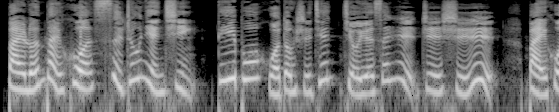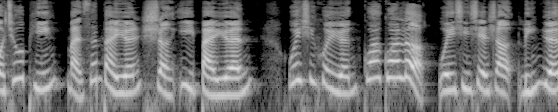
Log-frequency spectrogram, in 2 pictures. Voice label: 女 促销; 百伦百货4周年庆促销

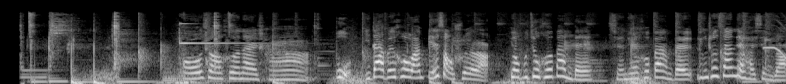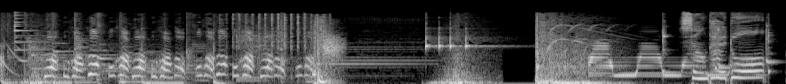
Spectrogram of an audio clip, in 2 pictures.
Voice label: 女 TVC; 每日鲜语奈雪的茶

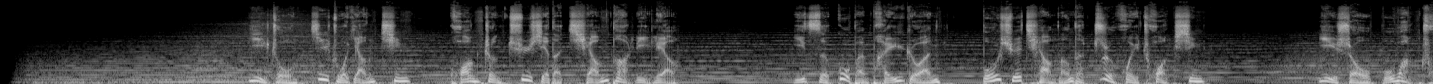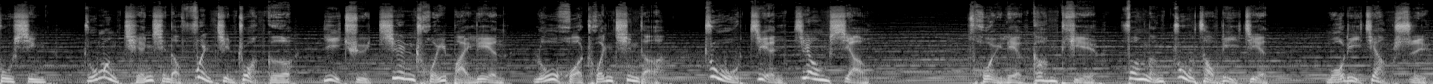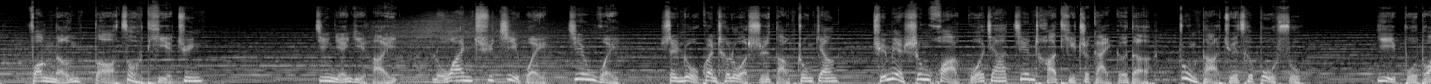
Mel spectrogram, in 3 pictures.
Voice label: 政府工作汇报 大气浑厚

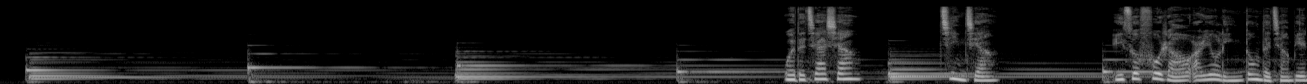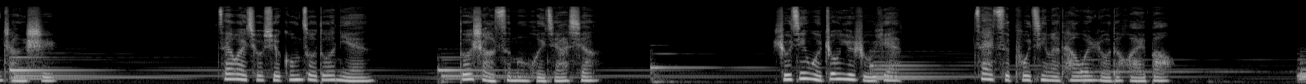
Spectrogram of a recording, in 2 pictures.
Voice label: 女 中文专题; 靖江

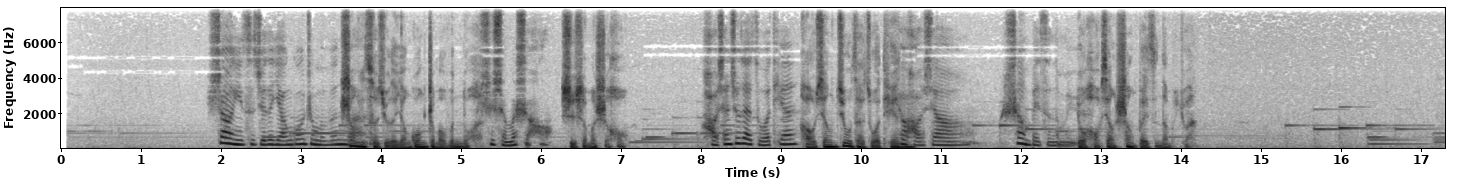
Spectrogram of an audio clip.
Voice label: 男, 独白; 上一次觉得阳光这么温暖

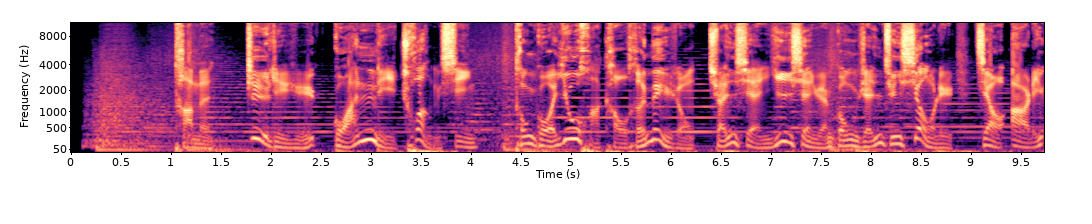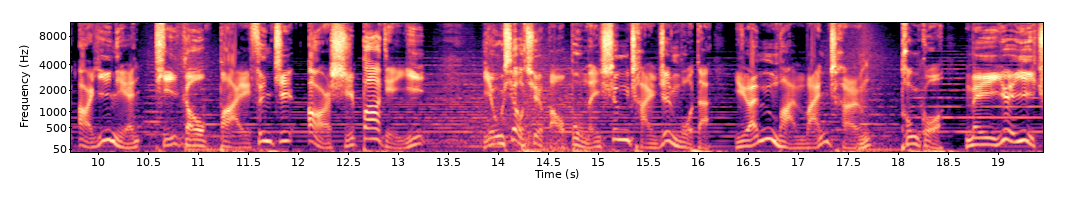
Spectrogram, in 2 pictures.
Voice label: 男, 颁奖, 颁奖语气

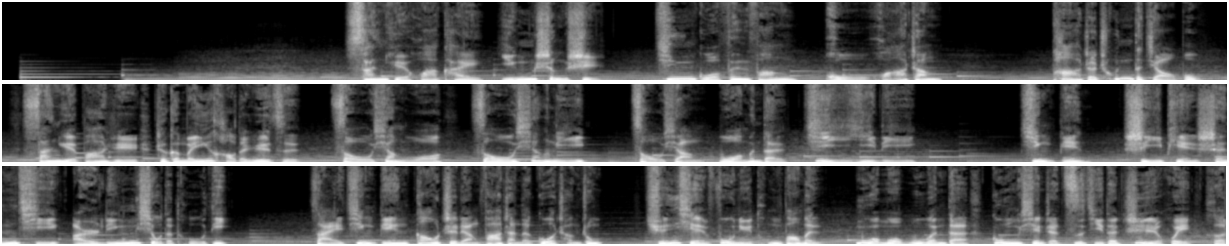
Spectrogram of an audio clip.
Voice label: 男 宣传片 歌颂表彰

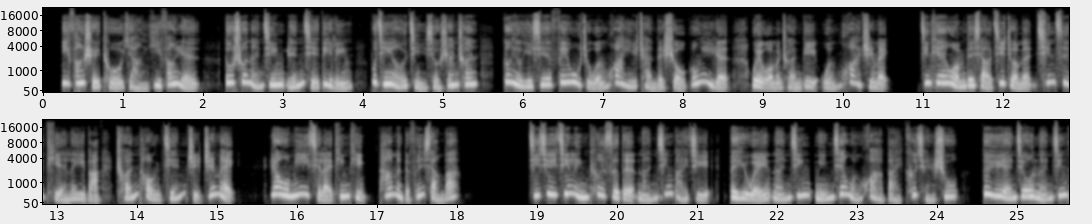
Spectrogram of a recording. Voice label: 女 新闻 小记者 口语亲和

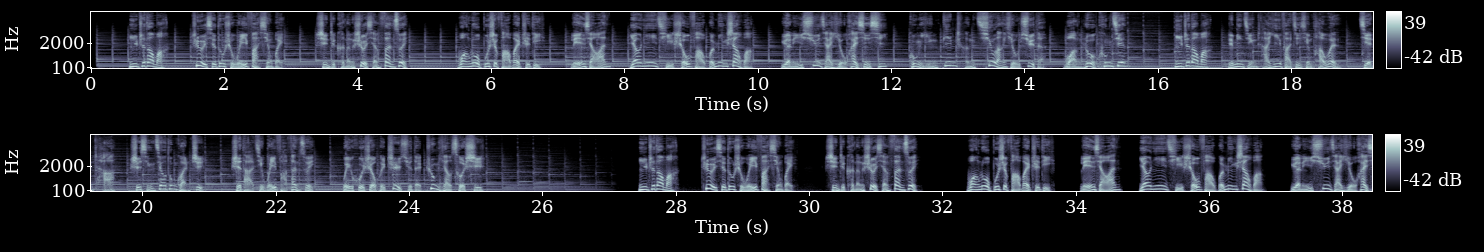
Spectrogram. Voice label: 男 MG 公安动画

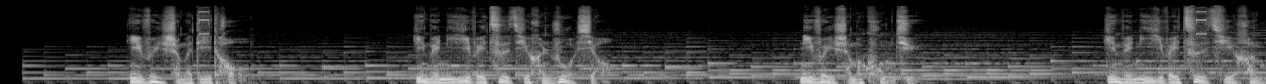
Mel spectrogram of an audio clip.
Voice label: 男 宣传片 为什么低头

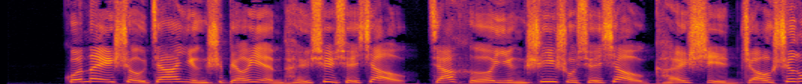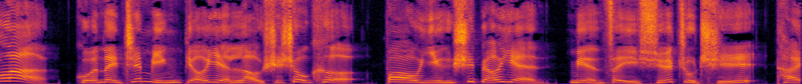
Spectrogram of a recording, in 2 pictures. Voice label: 女-宣传广告; 影视表演培训学校招生广告

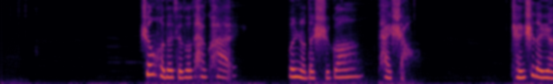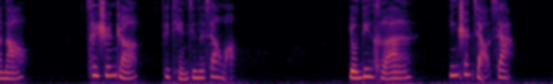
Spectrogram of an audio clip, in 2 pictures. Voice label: 女 旁白 语速稍快 素人

